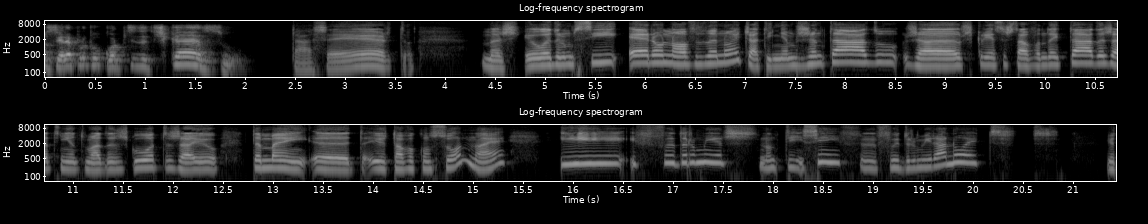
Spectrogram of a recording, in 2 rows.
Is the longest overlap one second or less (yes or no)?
yes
